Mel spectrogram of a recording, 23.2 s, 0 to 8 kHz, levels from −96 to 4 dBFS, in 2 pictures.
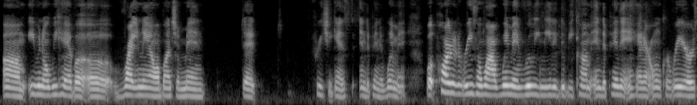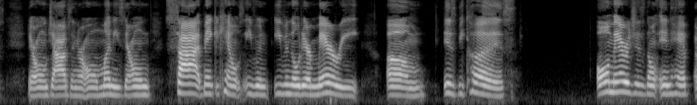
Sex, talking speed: female, 155 wpm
